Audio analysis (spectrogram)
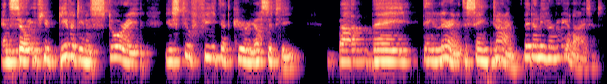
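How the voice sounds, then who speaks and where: Dutch-born man in his sixties, mellow, roomy. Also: on the high side, animated, measured pace. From Netherlands. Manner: thoughtful, repeats words while searching for phrasing. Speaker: guest author and educator. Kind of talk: interview answers. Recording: roomy echo.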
